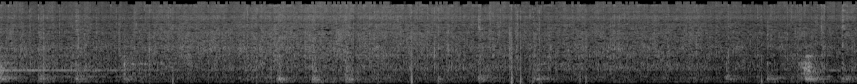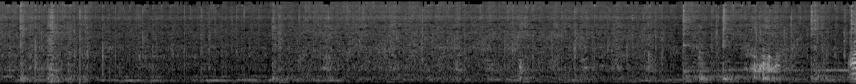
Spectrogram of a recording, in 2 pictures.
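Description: Ginger paste stirred into garlic frying in hot oil in a pan, a steady soft sizzle with occasional scraping and stirring clicks, close and continuous throughout.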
